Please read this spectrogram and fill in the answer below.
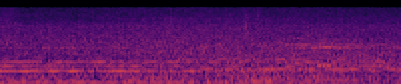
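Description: Background music: a steady held chord over deep low notes.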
